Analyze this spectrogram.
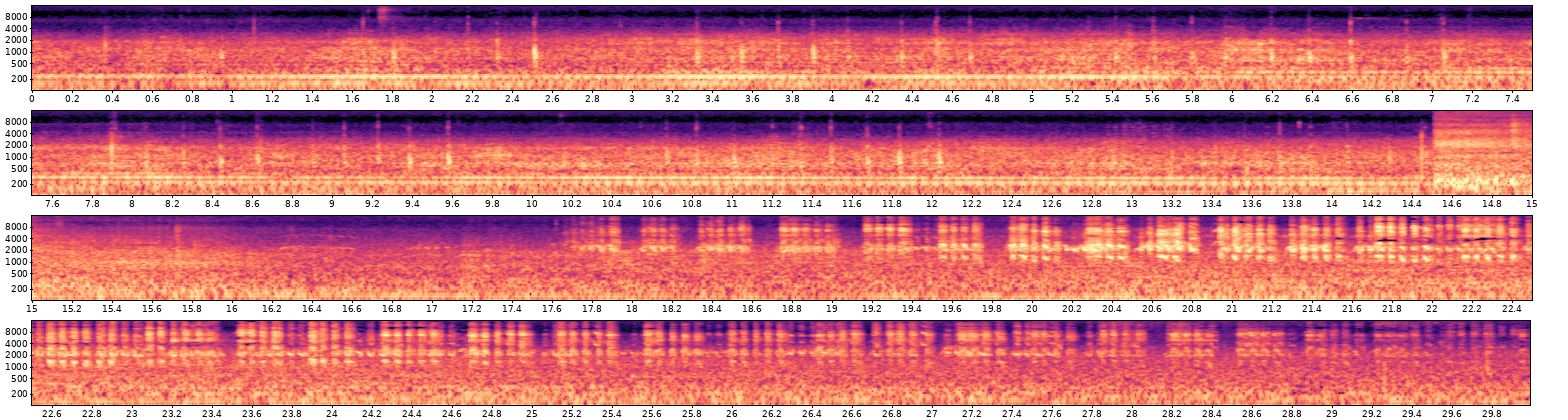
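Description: A steady low hum with a few held tones, ending sharply about fifteen seconds in. A few seconds later a fast, rasping chatter of nestling birds begging from a tree-hole nest starts up and keeps going.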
